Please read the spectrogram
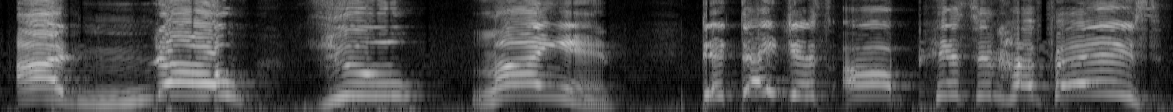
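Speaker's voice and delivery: high, loud, slow disbelief; shocked disbelief. Retold or imitated. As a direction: gasp it out in outrage. Shocked reaction quoted.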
